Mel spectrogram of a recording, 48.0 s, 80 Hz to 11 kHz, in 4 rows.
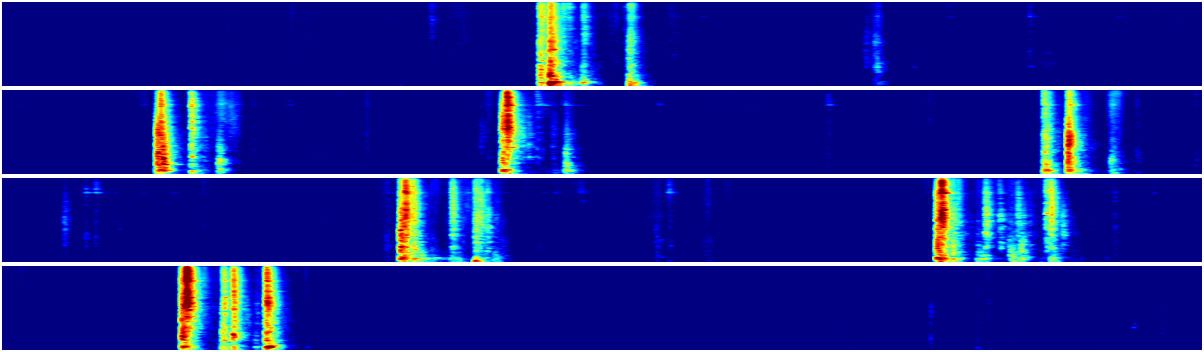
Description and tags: Mic used was an AKG Perception 220.
smash, impact, wood, furniture, rumble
